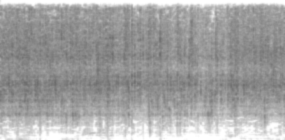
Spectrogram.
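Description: Mustard seeds, dried red chili and bay leaf sizzling in hot oil in a pan, a continuous close crackle with sharp pops and spits throughout.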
